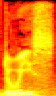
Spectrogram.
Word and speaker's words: Dewees: So yeah, we're uh, hanging at the Marquis with a uh, James Dewees.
